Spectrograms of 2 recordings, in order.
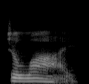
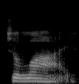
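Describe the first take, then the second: No difference in how they are said.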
